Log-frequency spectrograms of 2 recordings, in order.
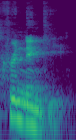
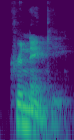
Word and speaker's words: Krasinski: It's pronounced Krasinski. Krasinski.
